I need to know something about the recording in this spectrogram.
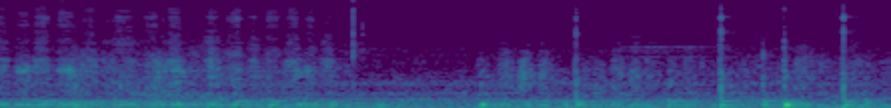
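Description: Faint scratching of a stylus writing on a pen tablet, with a few light taps later on, the sharpest just before the end.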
